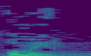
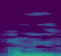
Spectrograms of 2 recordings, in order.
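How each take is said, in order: First: The first vowel is a rounded 'u' sound. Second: The first vowel is an open 'a' sound. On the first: This is the usual diminutive form. "ومن عداها كله بالتصغير قمير" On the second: This is the one special name. "قمير بفتح القاف"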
